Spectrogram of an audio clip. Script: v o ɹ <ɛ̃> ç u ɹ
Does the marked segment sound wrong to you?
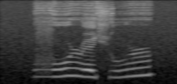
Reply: yes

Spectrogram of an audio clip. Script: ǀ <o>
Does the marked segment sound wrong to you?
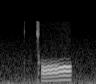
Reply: yes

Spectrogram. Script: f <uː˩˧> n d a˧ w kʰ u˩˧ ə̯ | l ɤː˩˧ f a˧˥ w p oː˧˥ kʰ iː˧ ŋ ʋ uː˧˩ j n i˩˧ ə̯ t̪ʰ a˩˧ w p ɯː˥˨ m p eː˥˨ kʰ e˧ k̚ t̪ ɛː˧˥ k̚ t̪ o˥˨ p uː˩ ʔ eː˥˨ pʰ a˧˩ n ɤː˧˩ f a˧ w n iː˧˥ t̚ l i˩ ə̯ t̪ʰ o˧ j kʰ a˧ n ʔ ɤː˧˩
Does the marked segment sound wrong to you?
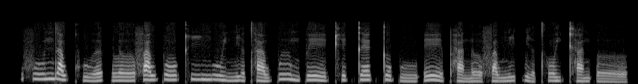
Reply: yes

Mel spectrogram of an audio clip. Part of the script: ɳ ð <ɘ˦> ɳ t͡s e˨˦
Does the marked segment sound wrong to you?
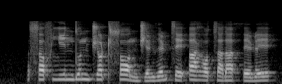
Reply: yes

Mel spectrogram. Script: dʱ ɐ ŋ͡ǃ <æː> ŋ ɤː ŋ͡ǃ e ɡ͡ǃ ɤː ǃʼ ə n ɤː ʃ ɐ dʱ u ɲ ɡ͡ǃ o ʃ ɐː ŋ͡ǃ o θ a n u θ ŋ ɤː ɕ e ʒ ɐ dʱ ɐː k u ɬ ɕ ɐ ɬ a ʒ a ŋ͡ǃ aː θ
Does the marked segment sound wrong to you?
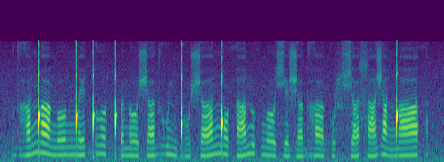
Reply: yes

